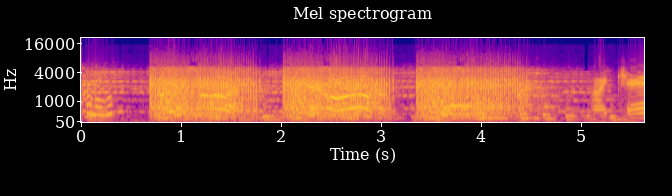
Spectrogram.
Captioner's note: Underdog struggles & sputters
